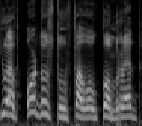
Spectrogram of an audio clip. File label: coward, Russki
